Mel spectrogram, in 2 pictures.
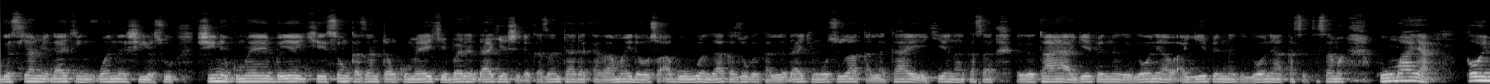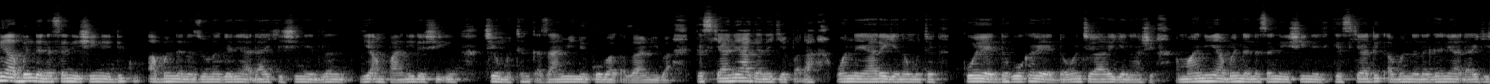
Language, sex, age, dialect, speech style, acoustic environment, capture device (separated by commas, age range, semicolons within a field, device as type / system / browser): Hausa, male, 18-24, Nigeria - Kano, happy, silence, mobile / Linux / Chrome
